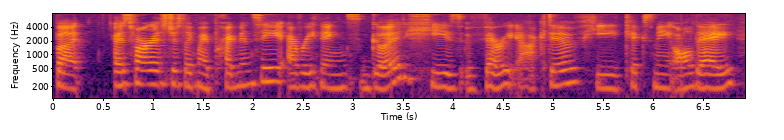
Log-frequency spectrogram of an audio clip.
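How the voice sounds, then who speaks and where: Young female vlogger, bright tone, nasal from congestion, slightly breathless, loose chatty delivery full of "like" and "um". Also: mid-range voice, unhurried. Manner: chatty, rambling with frequent "like" and "um"; laughs often between phrases. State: stuffy, congested nose; short of breath. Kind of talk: casual chat to camera.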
